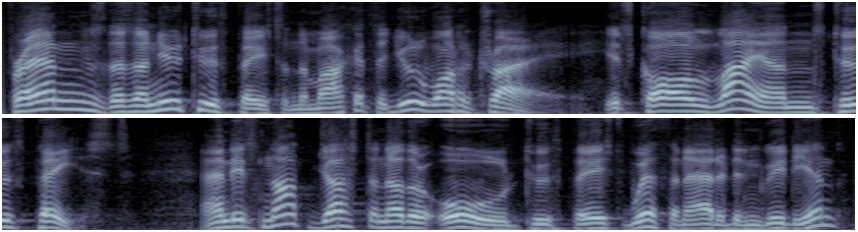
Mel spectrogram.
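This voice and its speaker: A male commercial announcer giving an emphatic 1940s radio sales pitch. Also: big pitch swings, moderate pace, no room sound.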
